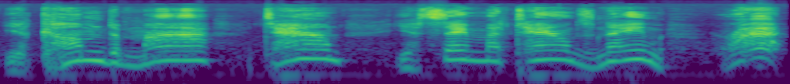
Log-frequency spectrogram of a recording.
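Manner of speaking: wag a finger in a put-on voice; mock local scolding. Mock scolding visitors over town name.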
